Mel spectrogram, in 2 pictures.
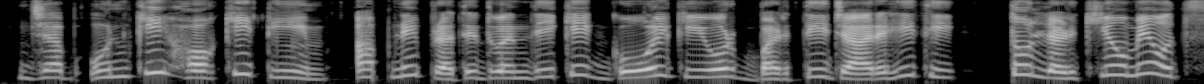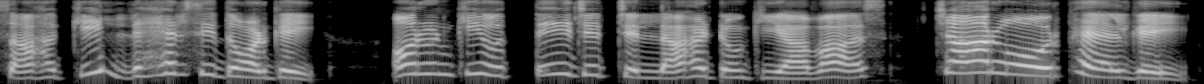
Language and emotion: Hindi, happy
